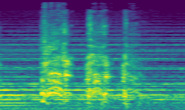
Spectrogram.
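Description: Three short, acted dry coughs from an adult over steady background music.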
